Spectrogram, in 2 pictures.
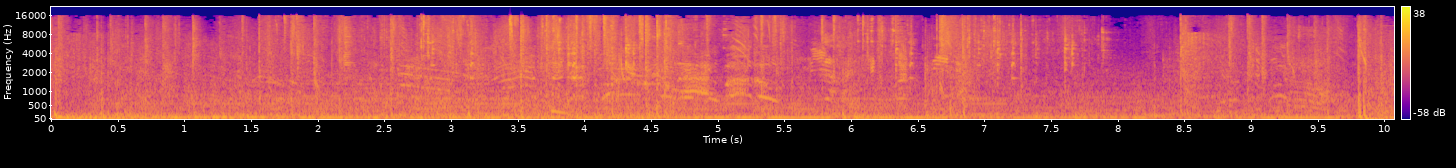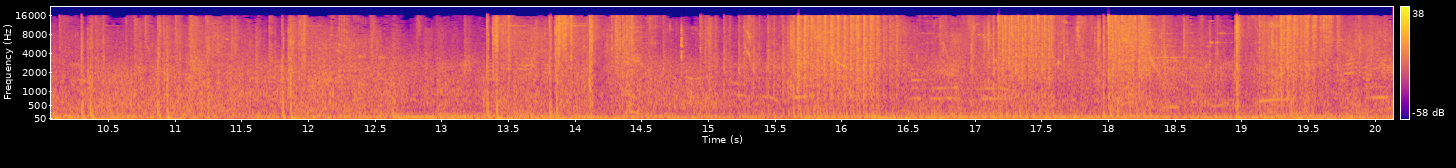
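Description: A low rumble of battle goes on steadily.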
